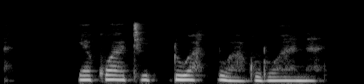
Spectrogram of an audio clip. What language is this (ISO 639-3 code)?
lug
